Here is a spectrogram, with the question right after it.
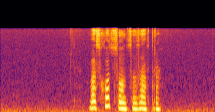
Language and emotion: Russian, neutral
